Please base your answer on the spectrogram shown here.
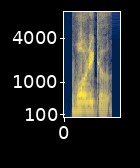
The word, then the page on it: warrigal: Indian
